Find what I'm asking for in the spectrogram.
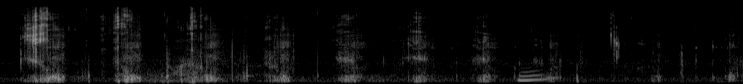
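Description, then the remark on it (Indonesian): Someone eating crunchy food, with repeated loud crisp bites and chewing crunches in an irregular rhythm, plus a few mouthy vocal sounds between bites. “Gue sambil makan ya.”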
